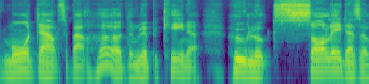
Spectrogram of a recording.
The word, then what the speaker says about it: Rybakina: But the Rybakina, or Rybakina, by the way, I believe it's Rybakina. Let me know in the live chat whether you put the emphasis on the first or the second syllable. As far as I'm aware, listening to her speak, it is on the second syllable, so I'm going to try and remember to call her Rybakina.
